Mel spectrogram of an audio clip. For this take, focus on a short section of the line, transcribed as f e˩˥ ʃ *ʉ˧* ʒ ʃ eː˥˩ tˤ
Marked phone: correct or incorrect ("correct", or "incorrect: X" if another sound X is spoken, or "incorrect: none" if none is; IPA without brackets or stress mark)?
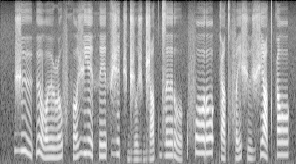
incorrect: ʉ˩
